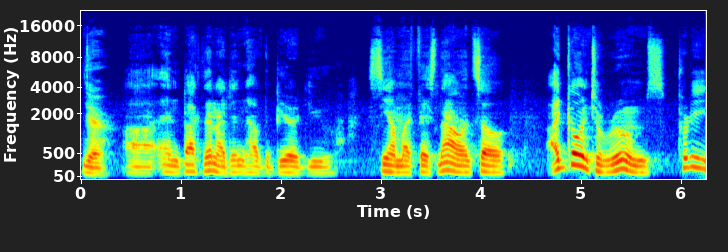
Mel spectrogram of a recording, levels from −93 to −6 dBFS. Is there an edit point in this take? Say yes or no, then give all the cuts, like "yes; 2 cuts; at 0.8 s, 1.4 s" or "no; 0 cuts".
no; 0 cuts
